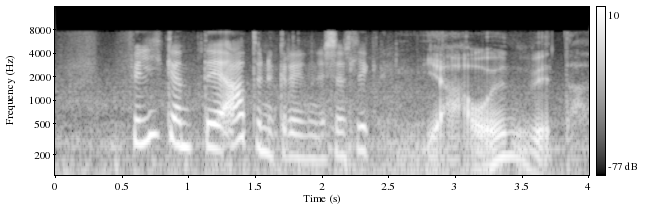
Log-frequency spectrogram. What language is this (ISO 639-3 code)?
isl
